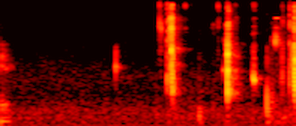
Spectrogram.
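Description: Wet chewing of gum with sticky smacks and clicks, starting after a brief silence and continuing in an irregular, fairly loud rhythm; no one speaks.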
